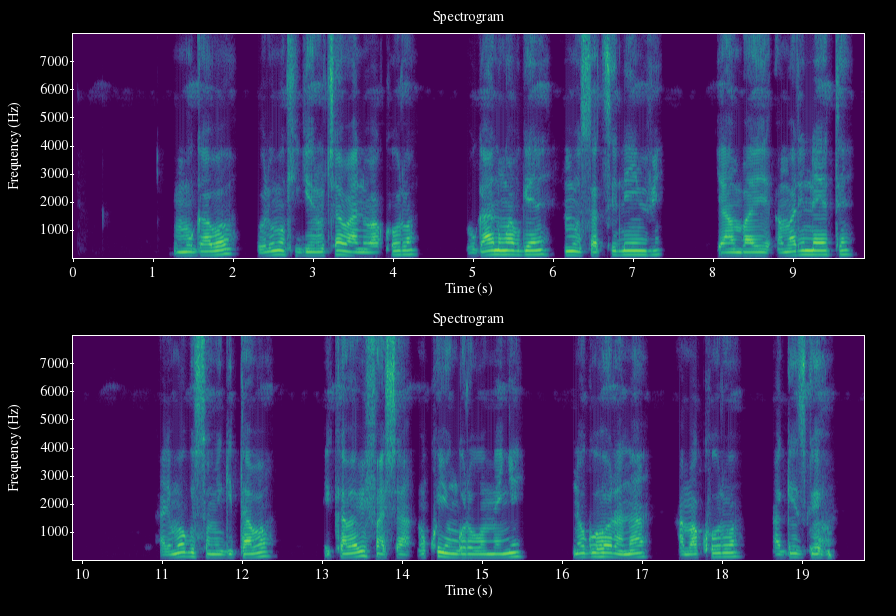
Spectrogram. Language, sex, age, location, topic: Kinyarwanda, male, 25-35, Kigali, health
